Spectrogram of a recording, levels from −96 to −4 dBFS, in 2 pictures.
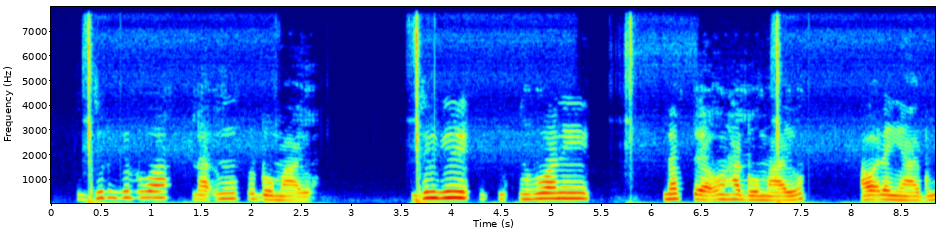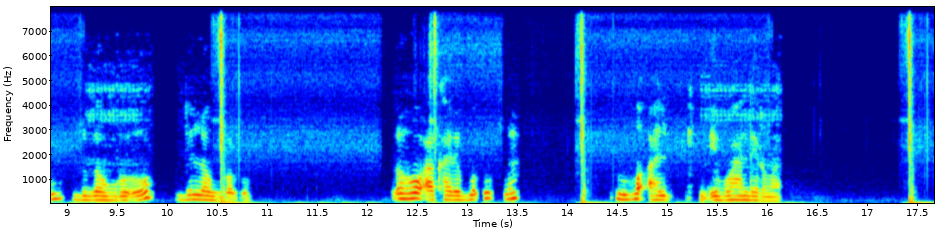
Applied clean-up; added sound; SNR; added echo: none; Fire; 14 dB; none.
